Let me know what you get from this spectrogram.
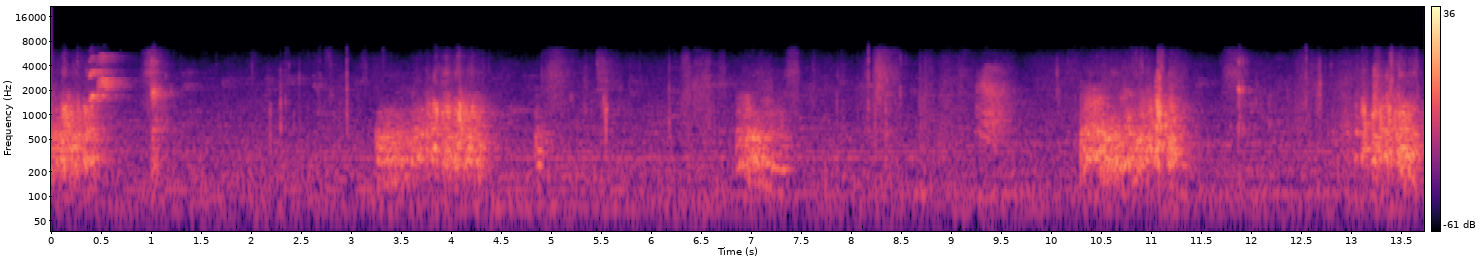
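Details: Little dog Roses attacks a teddy bear in a small room, giving repeated low, throaty growls every few seconds, some about a second long, with faint huffs and scuffling noises between them.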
